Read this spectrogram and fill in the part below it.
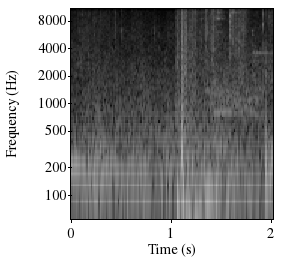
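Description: A pump-action shotgun fires.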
